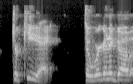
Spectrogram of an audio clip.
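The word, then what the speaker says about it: Türkiye: capid doia and um a lot of folks say turkey but they are going back to um how it should be pronounced and that is tur PA so we're going to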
